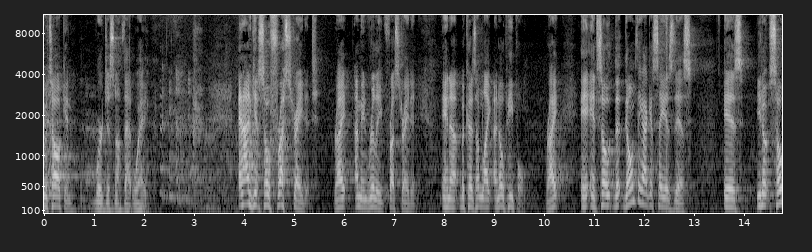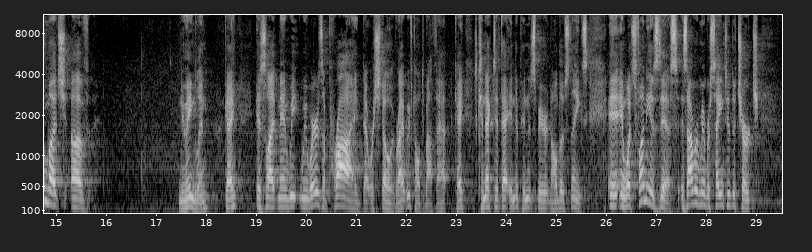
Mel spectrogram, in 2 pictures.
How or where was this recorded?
large echoing room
